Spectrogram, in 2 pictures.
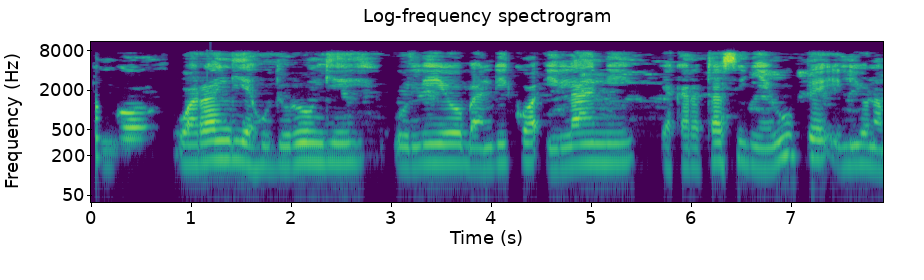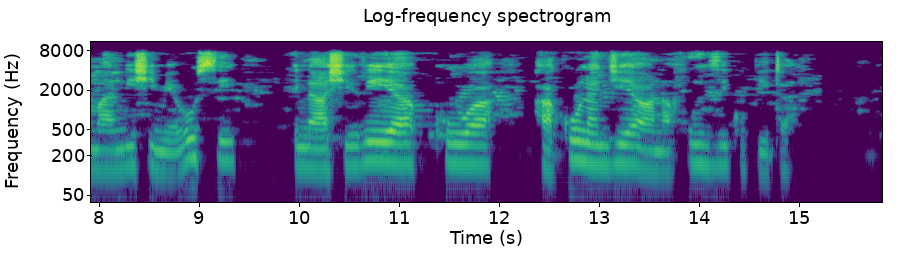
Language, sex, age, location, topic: Swahili, male, 36-49, Mombasa, education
